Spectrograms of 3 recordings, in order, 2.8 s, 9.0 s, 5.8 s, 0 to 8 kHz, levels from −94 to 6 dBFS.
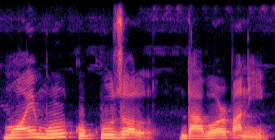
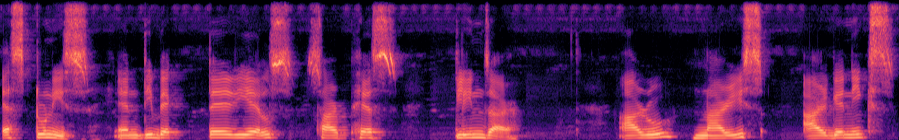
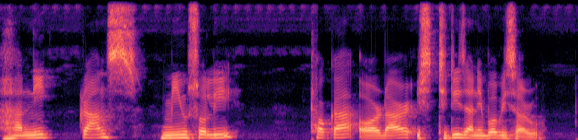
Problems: constant background noise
